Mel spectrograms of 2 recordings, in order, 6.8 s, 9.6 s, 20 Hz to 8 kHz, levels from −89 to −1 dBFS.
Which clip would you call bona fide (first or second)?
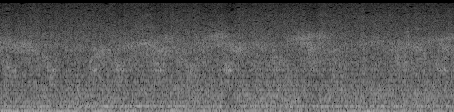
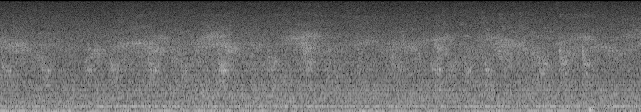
second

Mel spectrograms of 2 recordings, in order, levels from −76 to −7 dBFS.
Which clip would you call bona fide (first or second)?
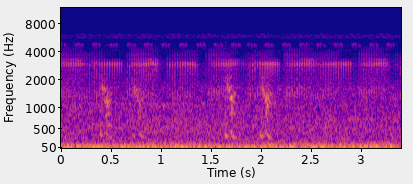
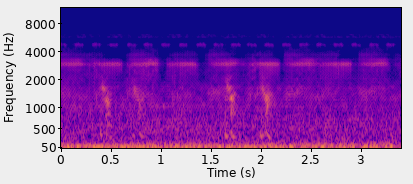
first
